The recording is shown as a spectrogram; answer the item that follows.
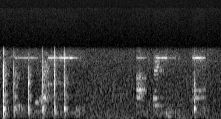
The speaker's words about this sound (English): That knock that you just heard is opportunity knocking at your door.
